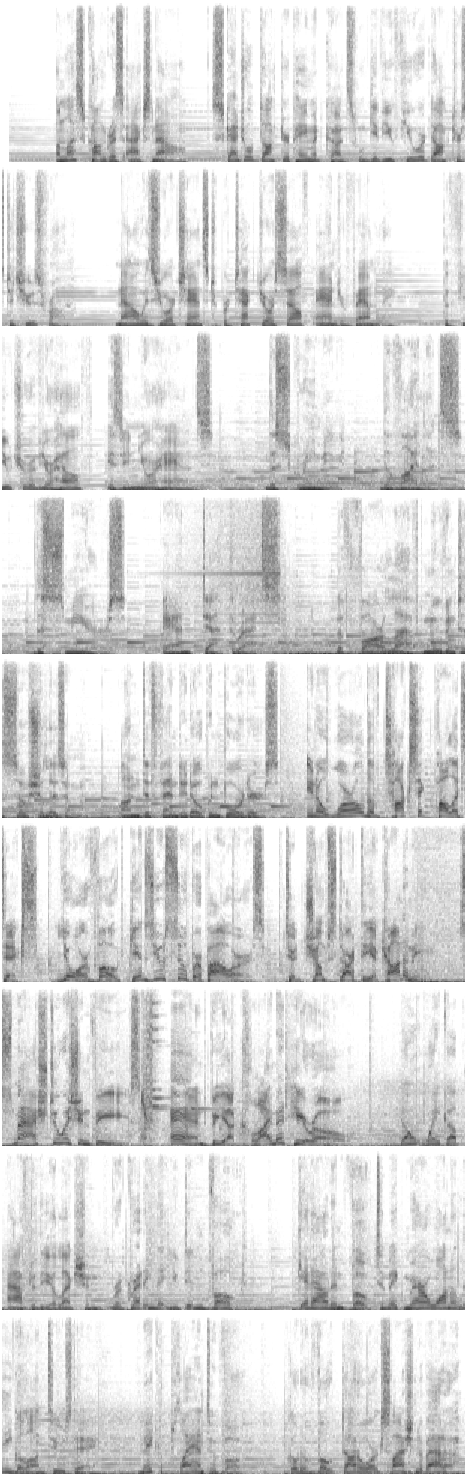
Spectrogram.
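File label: GOP Democrat Voiceover, Political, Male; Political GOP Voices English MALE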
